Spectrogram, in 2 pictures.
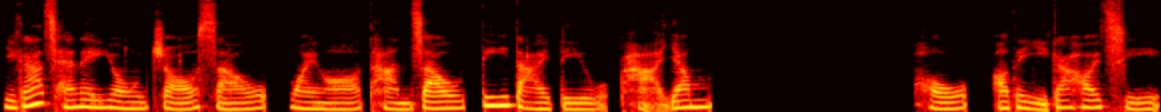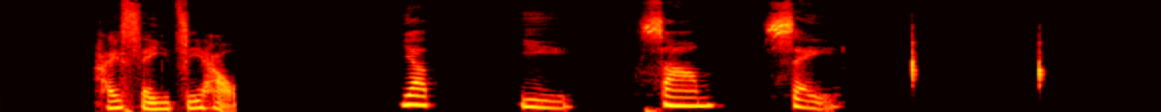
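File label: D major arpeggio left hand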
